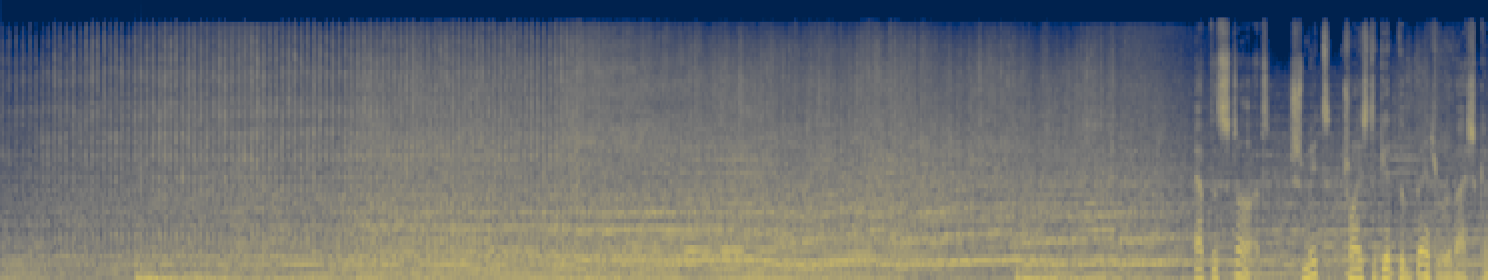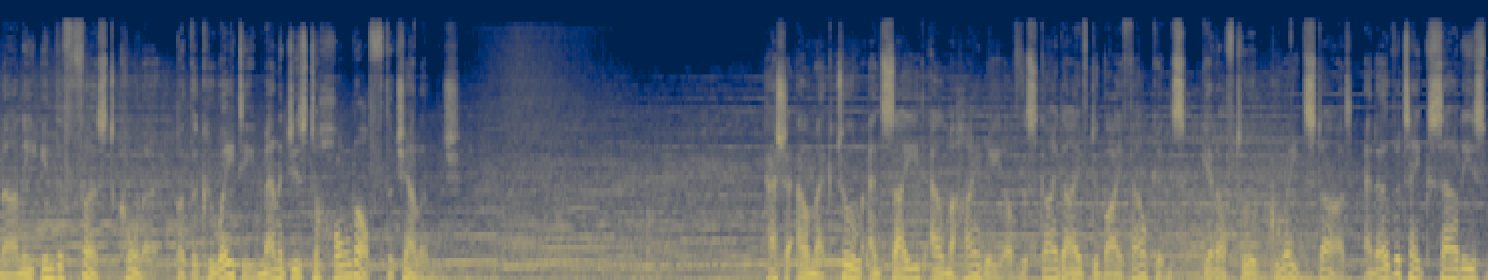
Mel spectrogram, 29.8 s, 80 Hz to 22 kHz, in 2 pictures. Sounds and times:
Race car, auto racing: 0.0s - 28.2s.

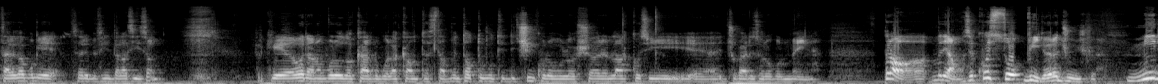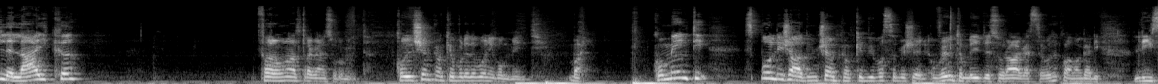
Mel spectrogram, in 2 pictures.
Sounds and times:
Speech: 0.0s - 1.7s, 2.6s - 8.2s, 8.8s - 12.5s, 14.2s - 23.1s.

